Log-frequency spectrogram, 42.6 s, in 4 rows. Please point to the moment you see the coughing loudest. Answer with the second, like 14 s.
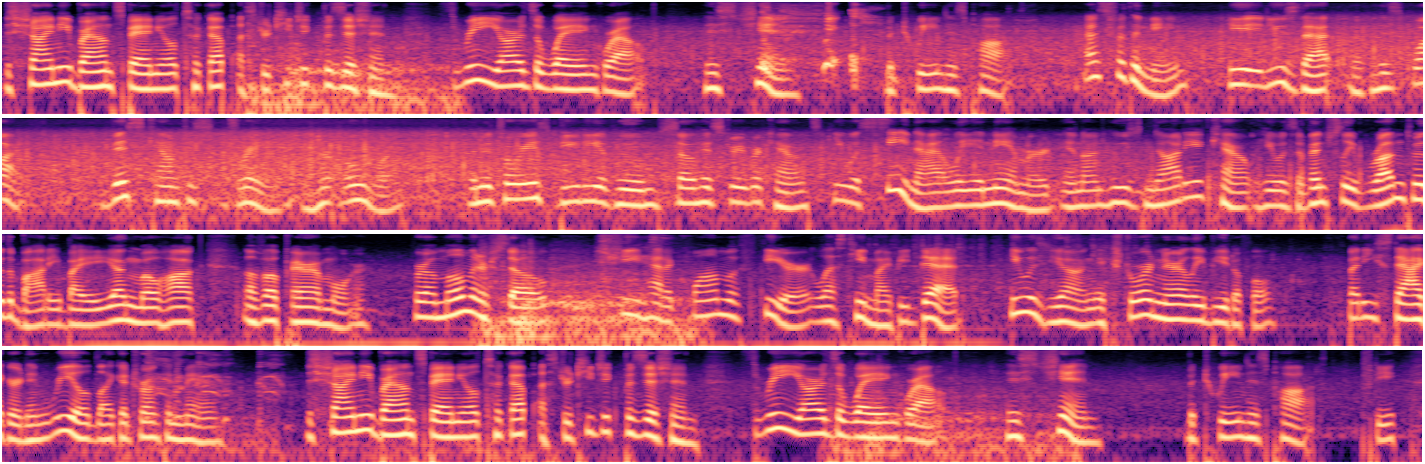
6 s.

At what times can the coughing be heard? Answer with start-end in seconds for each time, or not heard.
5.7-6.8, 25.8-26.4, 33.0-34.6.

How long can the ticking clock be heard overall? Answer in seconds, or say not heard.
not heard.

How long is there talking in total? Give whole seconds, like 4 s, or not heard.
41 s.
